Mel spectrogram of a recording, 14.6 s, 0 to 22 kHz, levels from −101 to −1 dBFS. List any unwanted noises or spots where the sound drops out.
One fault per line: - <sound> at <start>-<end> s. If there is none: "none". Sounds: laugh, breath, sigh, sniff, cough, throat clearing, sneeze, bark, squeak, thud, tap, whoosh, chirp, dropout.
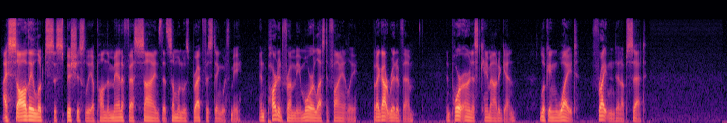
none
